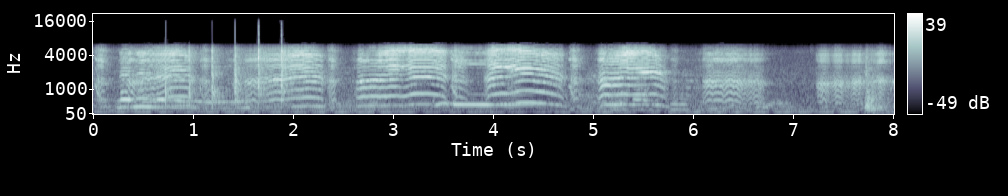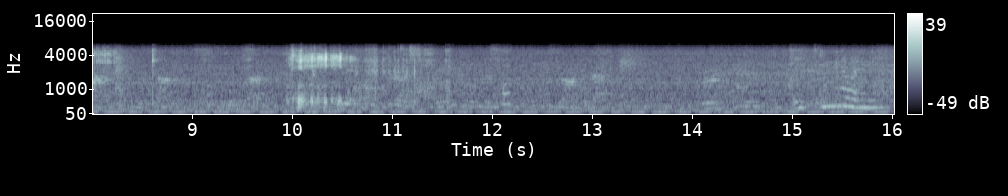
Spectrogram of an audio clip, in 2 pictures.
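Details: An infant with hiccups cries in repeated rising-and-falling wails, then settles into whimpers, with an adult's soft voice and a steady room hum behind; infant cry.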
